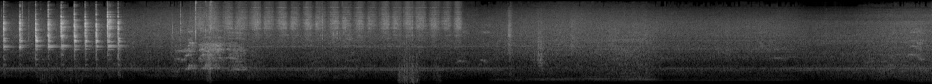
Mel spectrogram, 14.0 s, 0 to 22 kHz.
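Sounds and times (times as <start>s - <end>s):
wire brush scrubbing metal: 0.0s - 7.2s.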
